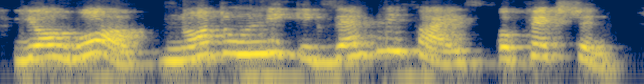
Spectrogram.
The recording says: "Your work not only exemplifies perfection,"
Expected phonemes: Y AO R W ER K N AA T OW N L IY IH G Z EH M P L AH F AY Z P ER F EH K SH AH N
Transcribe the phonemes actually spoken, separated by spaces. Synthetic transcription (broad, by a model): Y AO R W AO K N AA T OW N L IY IH G Z EH M P L AH F AY Z P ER F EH K SH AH N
